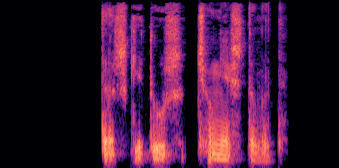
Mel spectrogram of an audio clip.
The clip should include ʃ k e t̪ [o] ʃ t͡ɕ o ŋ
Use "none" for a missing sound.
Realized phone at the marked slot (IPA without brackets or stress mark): u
